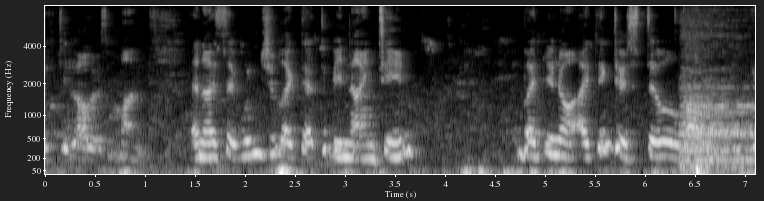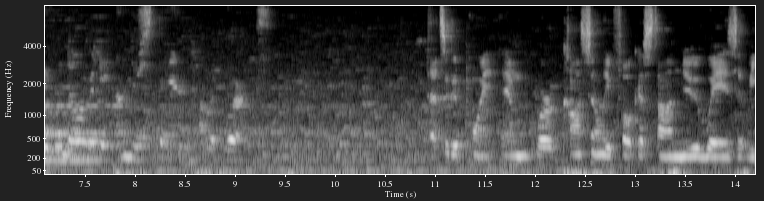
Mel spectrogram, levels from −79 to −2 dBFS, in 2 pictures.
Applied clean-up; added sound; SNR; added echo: classical method log-MMSE.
